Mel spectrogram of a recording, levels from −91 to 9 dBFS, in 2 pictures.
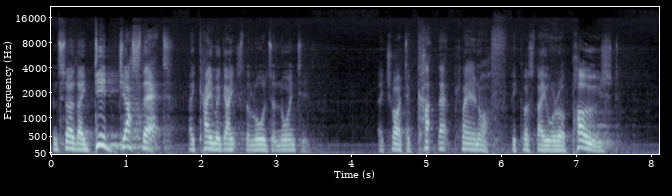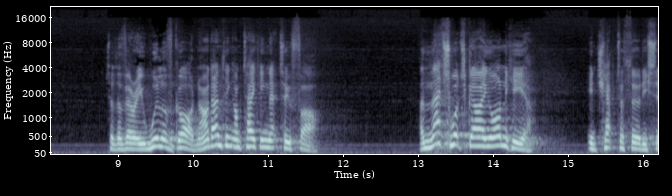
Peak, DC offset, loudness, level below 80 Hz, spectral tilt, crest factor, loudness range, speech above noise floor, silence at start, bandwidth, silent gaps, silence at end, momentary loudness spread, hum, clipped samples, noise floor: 0 dBFS; under 0.1%; -15 LUFS; -48 dBFS; -6 dB/octave; 14 dB; 7 LU; 36 dB; 0 s; 15.5 kHz; none; 0 s; 13 LU; 50 Hz at -45 dBFS; under 0.1%; -50 dBFS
